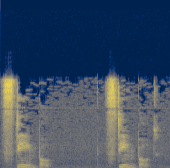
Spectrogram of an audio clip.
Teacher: making the first part of the word louder longer and at a higher pitch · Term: stressed part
